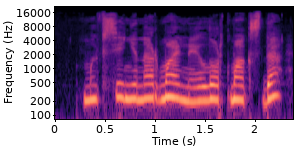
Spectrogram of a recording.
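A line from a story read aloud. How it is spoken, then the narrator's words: Loud whisper. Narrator (Russian): громко зашептала она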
